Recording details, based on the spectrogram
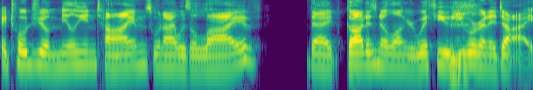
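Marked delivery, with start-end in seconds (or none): none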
